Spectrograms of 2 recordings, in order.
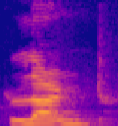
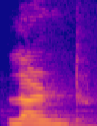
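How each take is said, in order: No difference in how they are said.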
